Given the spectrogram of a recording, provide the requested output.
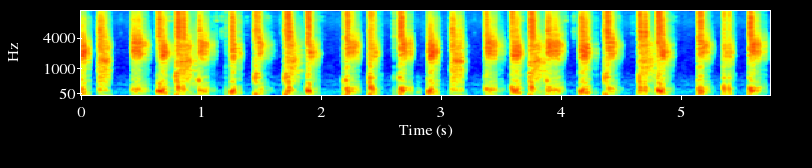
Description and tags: quick jabs and punch
26 27 Punch's its good for sprites movie and games good luck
